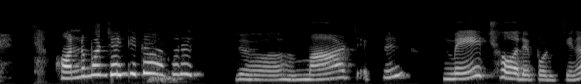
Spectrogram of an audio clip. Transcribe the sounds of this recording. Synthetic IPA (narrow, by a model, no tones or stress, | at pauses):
kʰɔnːomɔnd͡ʑɔjkit̪oɛpaɾe | maɾt͡ɕḛpɾil | met͡ɕʰoɾepoɽit͡ɕʰina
